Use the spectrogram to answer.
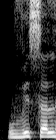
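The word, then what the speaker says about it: whistle: S कैसे पढ़ा जाएगा, जैसे कासल है, कासल है, T यहाँ पर साउंड, T जो है ना यहाँ पर साइलेंट है, S है T से पहले वहाँ पर। जैसे ये बसल है, रैसल है, विसल है, हसल है, T का साउंड नहीं आ रहा है, T का यानी ट को हम प्रोनाउंस नहीं कर रहे हैं T के लिए।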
